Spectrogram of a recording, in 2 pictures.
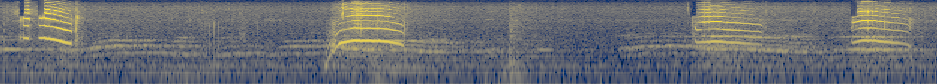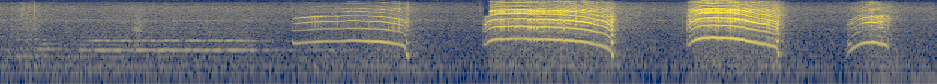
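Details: Newly adopted kitten, ten days into its new home, repeatedly meowing indoors, roughly eight or nine loud, high, arching cries with rich harmonics, clustered more tightly and intensely toward the end, with a quiet hum beneath.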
